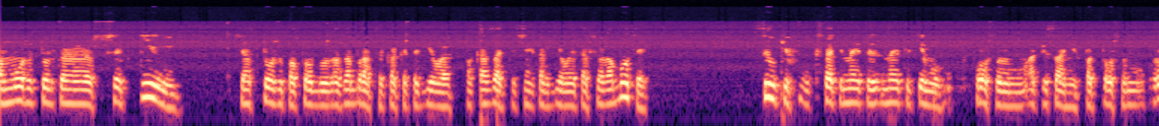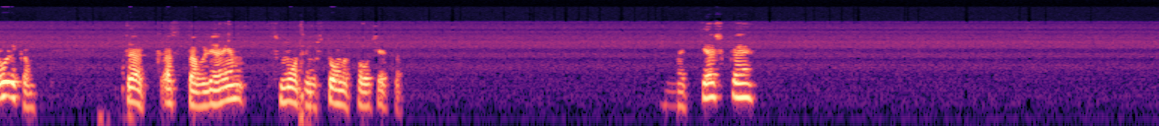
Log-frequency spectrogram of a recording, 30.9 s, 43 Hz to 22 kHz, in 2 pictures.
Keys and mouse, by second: 4.4-5.5 drag, 6.4 space, 19.5 space, 20.2-30.9 drag.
